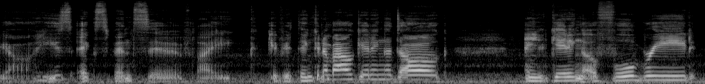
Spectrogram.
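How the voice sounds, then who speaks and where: A woman vlogger with a hoarse voice as she gets over losing it, chatting casually to camera, often clearing her throat. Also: lowish voice, a bit bright, a little hiss or hum. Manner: chatty, rambling with many fillers and throat clearing. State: hoarse, recovering from lost voice.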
